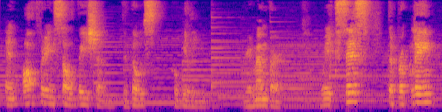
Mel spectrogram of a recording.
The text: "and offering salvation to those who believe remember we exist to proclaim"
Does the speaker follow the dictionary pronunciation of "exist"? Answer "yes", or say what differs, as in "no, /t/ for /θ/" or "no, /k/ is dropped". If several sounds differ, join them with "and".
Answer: no, /s/ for /z/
